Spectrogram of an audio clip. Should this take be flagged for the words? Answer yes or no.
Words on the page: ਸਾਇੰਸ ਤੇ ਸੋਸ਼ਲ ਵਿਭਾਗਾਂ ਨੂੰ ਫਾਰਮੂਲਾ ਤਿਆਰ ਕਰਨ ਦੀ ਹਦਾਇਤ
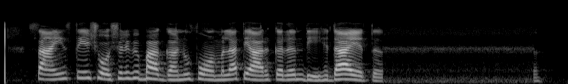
no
